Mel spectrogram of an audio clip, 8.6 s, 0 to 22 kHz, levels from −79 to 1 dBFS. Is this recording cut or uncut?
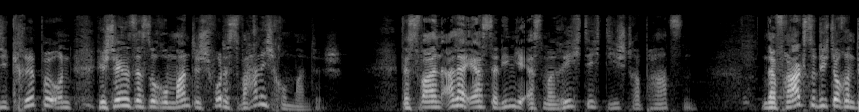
uncut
